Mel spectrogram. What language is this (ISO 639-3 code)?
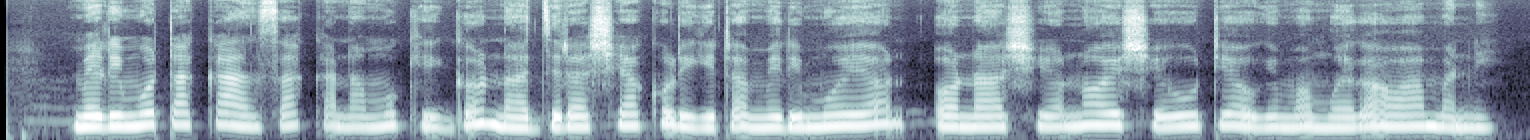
kik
